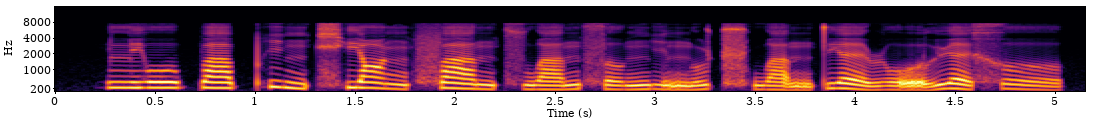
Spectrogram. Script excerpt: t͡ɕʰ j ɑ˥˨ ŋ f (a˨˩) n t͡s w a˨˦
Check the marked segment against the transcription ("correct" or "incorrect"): incorrect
